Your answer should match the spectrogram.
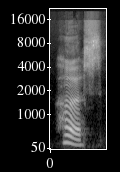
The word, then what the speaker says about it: hearse: similar no no um look at my my lips Maria horse can you see that for the O are horse my my lips are round horse and HSE my lips are more Square can you see that hearse and for horse my lips are pointed horse and they're rounded but hearse they are a bit more Square now the Earth sound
